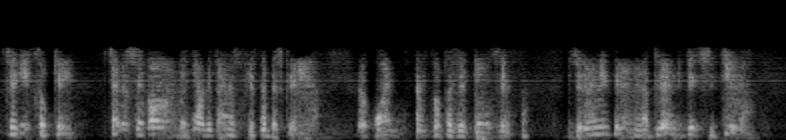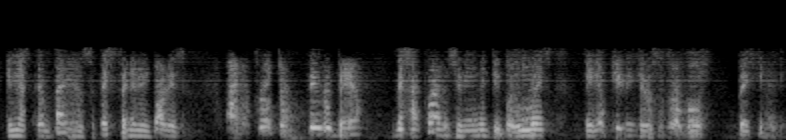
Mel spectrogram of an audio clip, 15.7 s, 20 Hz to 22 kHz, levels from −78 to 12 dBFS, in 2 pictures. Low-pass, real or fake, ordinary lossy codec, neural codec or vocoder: 5.4 kHz; fake; none; codec, 44.1 kHz, 0.9 kbps, DAC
